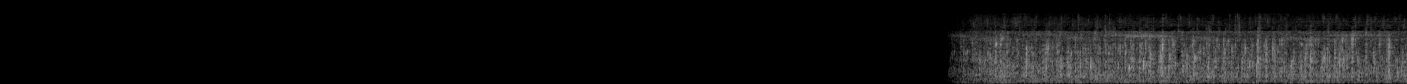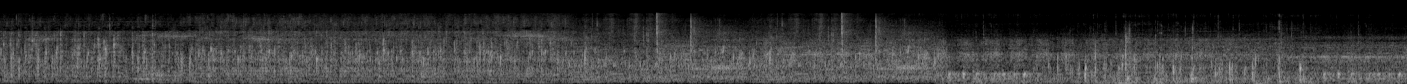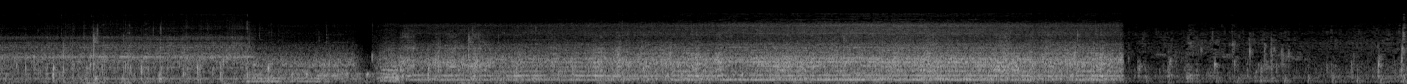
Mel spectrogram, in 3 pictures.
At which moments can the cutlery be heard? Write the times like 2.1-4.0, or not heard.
not heard.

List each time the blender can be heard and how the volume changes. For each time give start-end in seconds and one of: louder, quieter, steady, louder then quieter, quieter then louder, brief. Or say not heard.
20.6-39.4 louder.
